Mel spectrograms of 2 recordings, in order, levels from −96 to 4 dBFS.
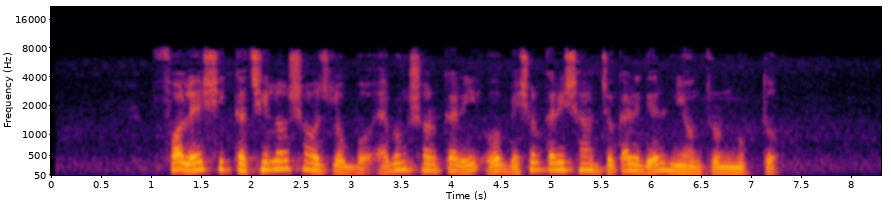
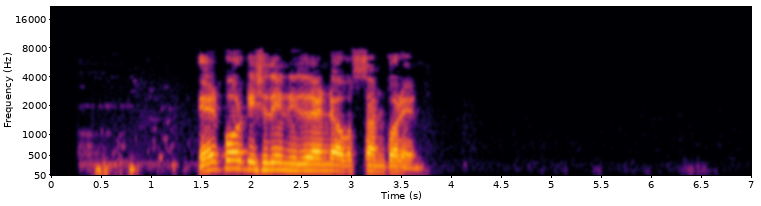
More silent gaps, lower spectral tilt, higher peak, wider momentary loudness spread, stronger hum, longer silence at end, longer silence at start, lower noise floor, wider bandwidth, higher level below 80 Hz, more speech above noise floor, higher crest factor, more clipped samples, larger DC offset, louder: neither; about the same, -7 dB/octave vs -6 dB/octave; about the same, -2 dBFS vs -2 dBFS; second, 6 LU vs 19 LU; neither; second, 1.05 s vs 3.3 s; first, 1.1 s vs 0.45 s; second, -63 dBFS vs -85 dBFS; about the same, 8 kHz vs 7.8 kHz; about the same, -54 dBFS vs -58 dBFS; second, 44 dB vs 71 dB; about the same, 18 dB vs 16 dB; neither; neither; second, -20 LUFS vs -14 LUFS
